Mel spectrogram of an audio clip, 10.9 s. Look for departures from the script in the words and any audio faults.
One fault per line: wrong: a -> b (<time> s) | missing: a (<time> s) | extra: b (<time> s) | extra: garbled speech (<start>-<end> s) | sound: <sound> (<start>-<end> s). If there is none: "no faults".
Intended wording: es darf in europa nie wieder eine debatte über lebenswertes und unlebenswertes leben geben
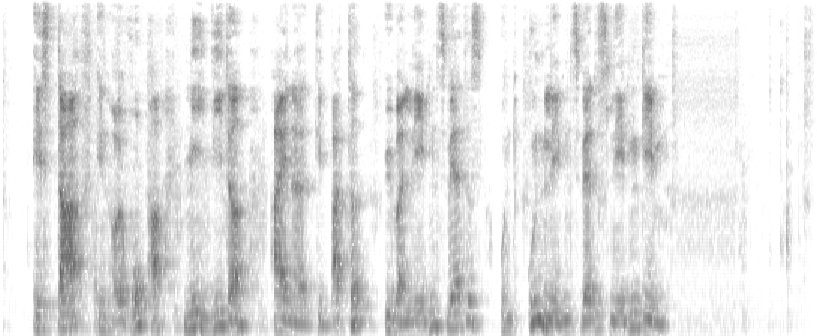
no faults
